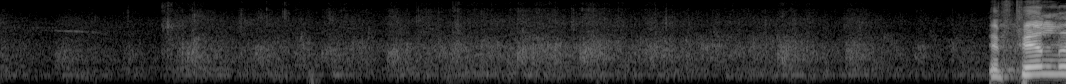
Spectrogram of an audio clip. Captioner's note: audience applauding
